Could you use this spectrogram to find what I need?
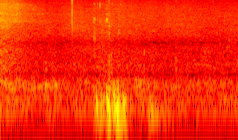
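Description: A man sips from a glass of water.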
